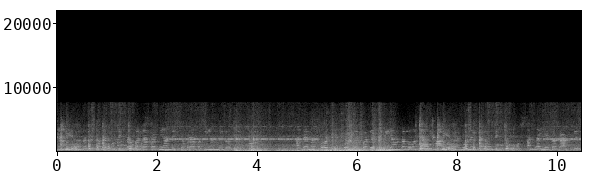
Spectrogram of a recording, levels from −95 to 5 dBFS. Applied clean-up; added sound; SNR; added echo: none; Subway, metro, underground; -5 dB; reverberation time 0.7 s.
